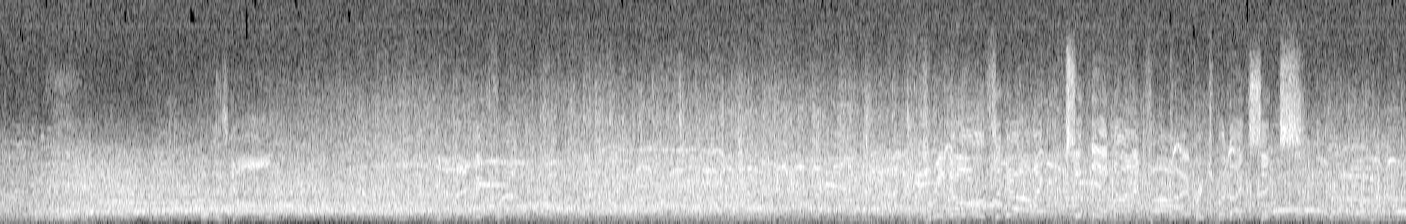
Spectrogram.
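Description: Large stadium football crowd cheering and shouting, a dense, steady wash of many voices.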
